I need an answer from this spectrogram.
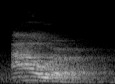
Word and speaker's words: hour: c-h-g-h-r-h okay and remember there's four exceptions to the rules air honest er our we do not say the h sound so i'm going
